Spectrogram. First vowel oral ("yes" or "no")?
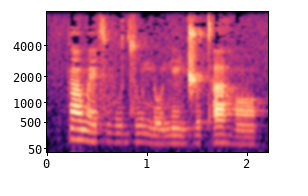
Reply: no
